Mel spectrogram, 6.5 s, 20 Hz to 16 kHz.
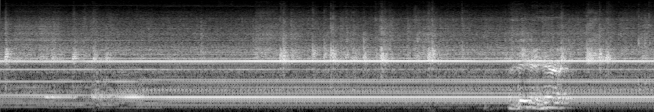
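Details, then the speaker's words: Small motor with brand-new bearings freshly lubricated with Bishop's Original anti-friction lube, run on its side: steady high clean whine, no grinding or rattle; about 3,850 RPM, 150 RPM more than before. "Now these are brand new bearings. So it's not like they're old or something."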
